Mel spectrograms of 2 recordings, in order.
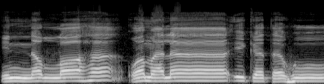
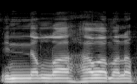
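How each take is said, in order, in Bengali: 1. ha ধ্বনিটি Allah-এর সাথে জুড়ে যায়। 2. ha ধ্বনিটি wa-এর সাথে জুড়ে যায়। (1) "দুইটা শব্দের উচ্চারণ পৃথক হবে" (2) "ইন্নাল্লাহ হাওয়া মালা পড়ি আমরা সবাই"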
